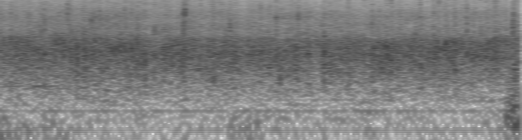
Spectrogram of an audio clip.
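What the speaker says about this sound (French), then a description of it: "Je vous demande d'applaudir" A live audience applauds steadily and loudly throughout, dense continuous clapping with no break, as a winemaker, an artist and a cook are welcomed at an event in the Bouches-du-Rhône.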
